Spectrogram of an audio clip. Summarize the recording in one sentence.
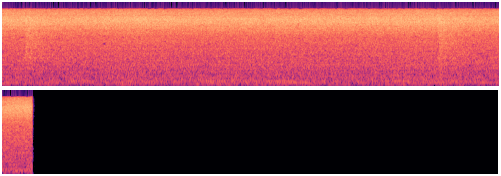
Spray sounds continuously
